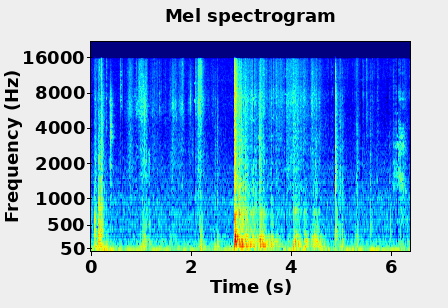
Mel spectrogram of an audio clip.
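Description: A sharp knock a little under three seconds in, with a few fainter clicks and handling noises before and after it.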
